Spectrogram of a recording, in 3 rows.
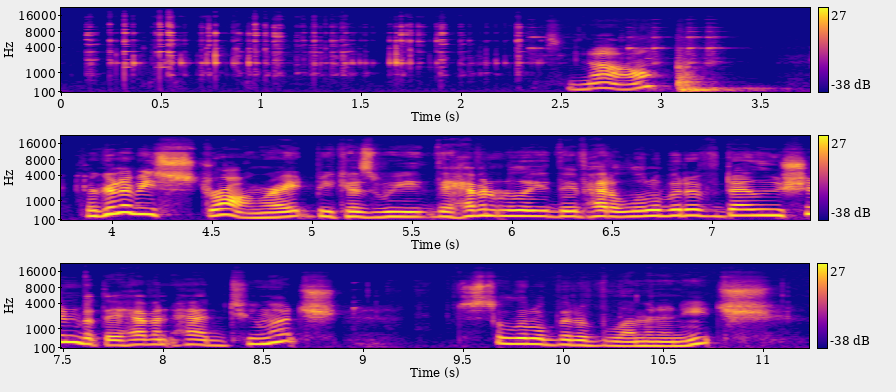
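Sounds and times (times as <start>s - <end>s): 
ice cubes clinking into glass: 0.0s - 3.8s
speech: 2.5s - 11.2s.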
